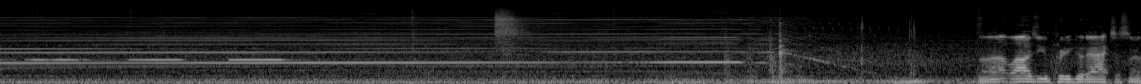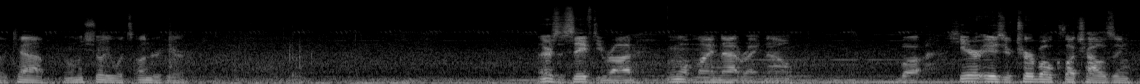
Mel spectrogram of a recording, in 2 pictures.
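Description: A large machine's engine idles with a low, steady hum.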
